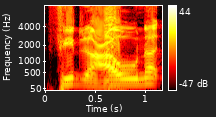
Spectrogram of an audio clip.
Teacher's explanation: اور فرعون اس میں را باریک ہوگی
